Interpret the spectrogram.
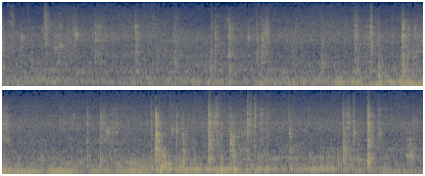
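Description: Gorditas frying in shallow oil in an enamel pan: a faint sizzle, with scattered clicks and scrapes as a metal utensil turns them against the pan. A low hum runs through the middle seconds.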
